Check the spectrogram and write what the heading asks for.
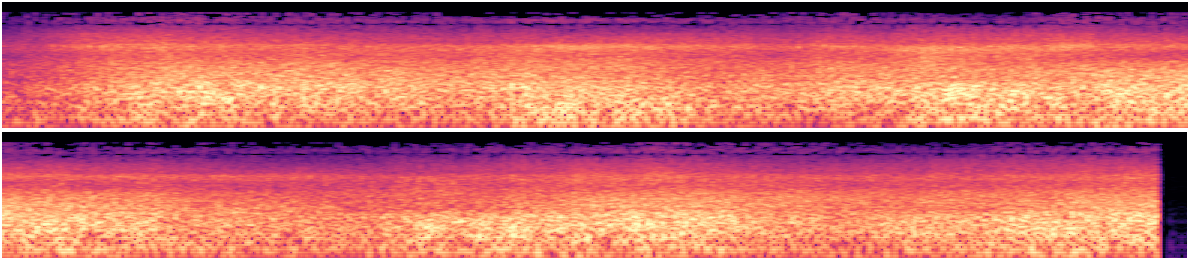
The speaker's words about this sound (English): It's a place where, you know, I could calm my soul, watch the waves, have the sound of the ocean echo through my head as I step on the sand. It's a soothing place for me.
